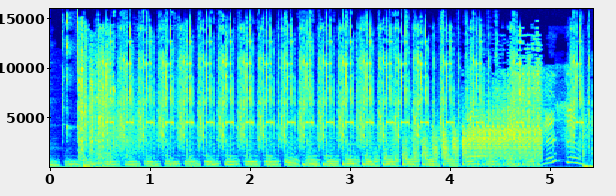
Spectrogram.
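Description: Rapid ticking clicks of a CS:GO Hydra Case opening spin, a steady rhythmic ratchet over game music, slowing and ending with a short reveal chime near the close.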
